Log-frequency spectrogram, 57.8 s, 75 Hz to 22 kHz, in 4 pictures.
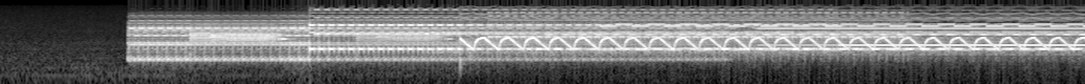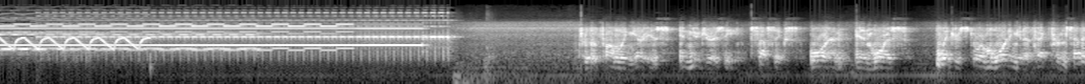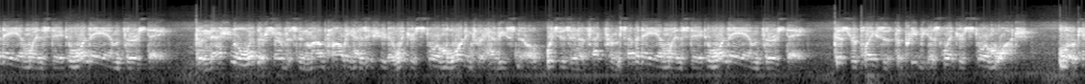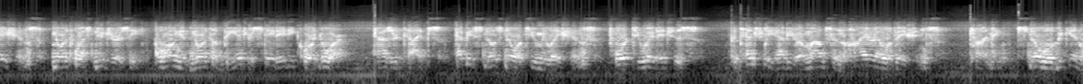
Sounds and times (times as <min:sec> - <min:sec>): Speech: 0:22.2 - 0:57.8.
